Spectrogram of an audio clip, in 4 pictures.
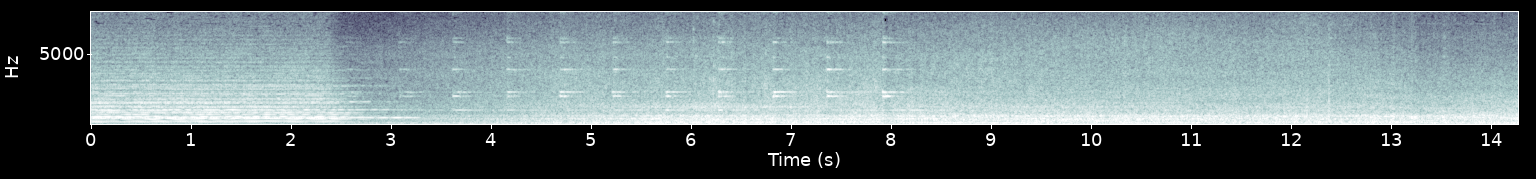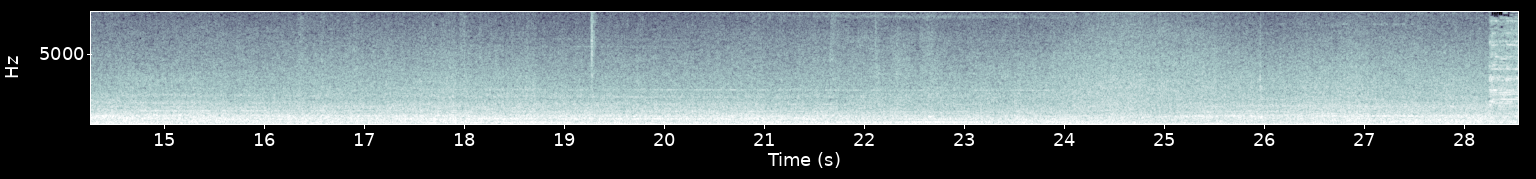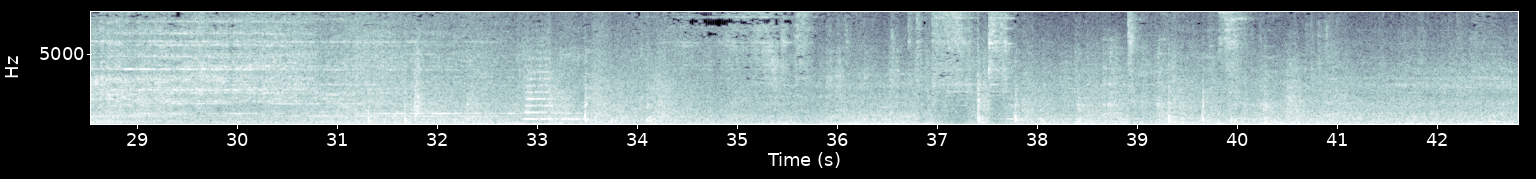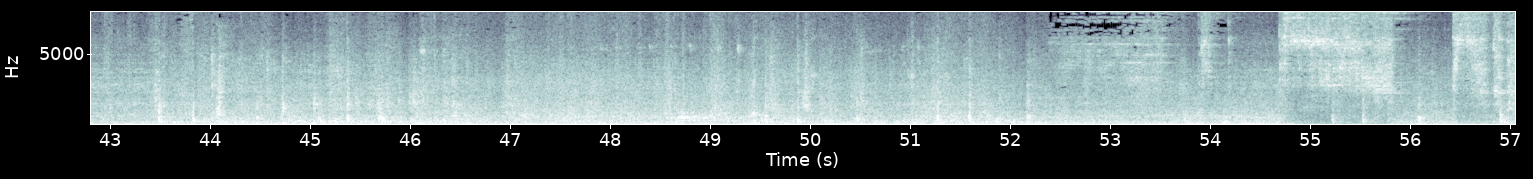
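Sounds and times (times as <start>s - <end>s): train horn: 0.0s - 3.3s, 28.2s - 33.6s
train rumbling past: 0.0s - 57.0s.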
